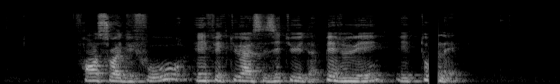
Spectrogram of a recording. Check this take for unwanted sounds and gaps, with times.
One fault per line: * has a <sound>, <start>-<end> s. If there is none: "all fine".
* has a dropout, 4.3-4.4 s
